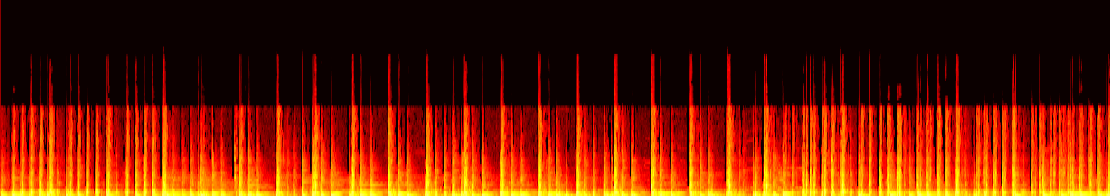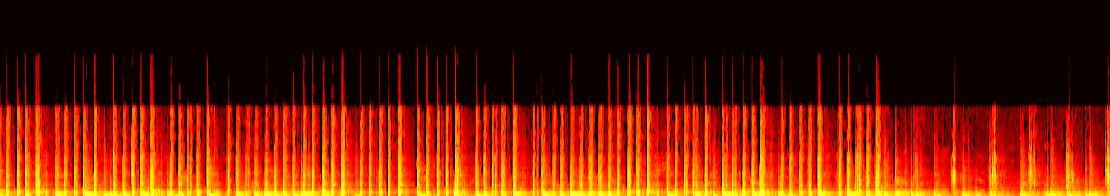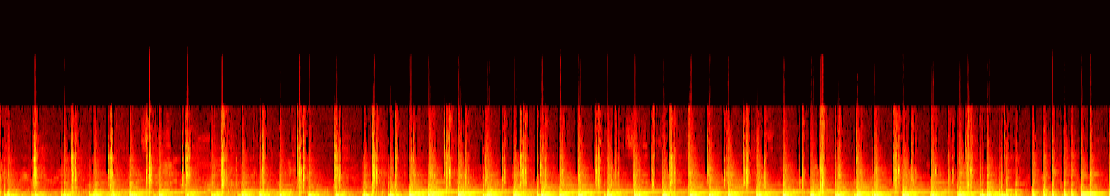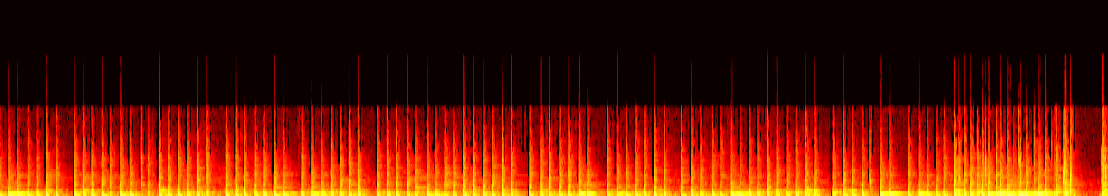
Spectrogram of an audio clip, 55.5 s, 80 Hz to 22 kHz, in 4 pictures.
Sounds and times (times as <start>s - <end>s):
Bass drum: 0.0s - 40.7s
Drum roll: 0.0s - 55.4s.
